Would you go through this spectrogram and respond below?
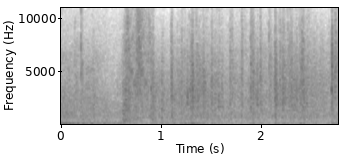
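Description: Artillery fire in Empire: Total War with the Brothers vs. Brothers mod, a dense continuous rumble of cannon blasts and booms rolling at a steady level without pause.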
